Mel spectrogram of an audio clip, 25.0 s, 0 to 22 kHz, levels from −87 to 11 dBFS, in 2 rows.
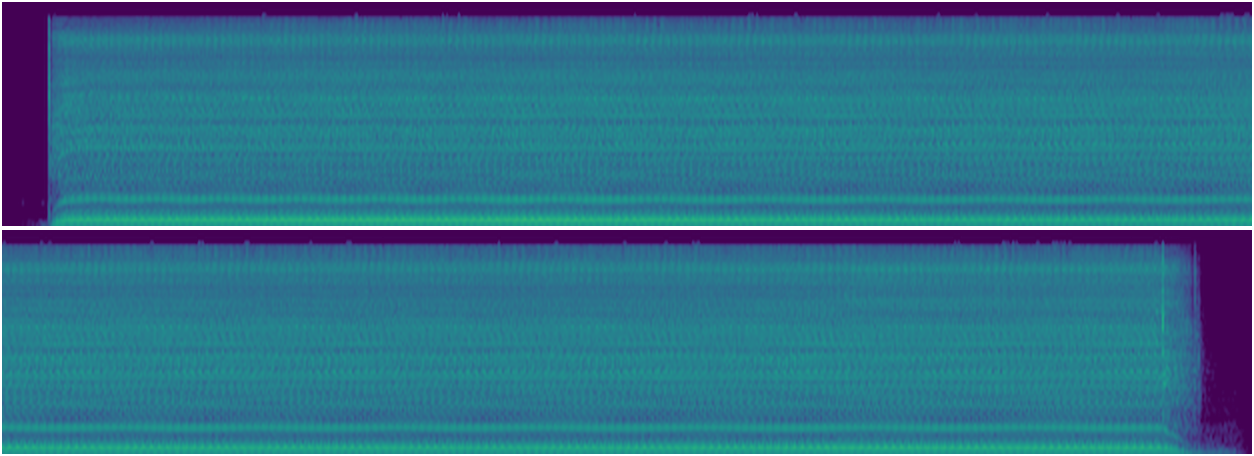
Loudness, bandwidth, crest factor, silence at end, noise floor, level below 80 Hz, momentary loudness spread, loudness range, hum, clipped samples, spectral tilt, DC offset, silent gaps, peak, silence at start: -25 LUFS; 17 kHz; 22 dB; 0.5 s; -60 dBFS; -44 dBFS; 1 LU; 1 LU; none; under 0.1%; -2.5 dB/octave; under 0.1%; none; -4 dBFS; 0.45 s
